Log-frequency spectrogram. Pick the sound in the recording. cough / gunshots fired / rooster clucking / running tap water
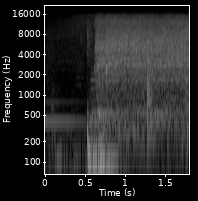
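running tap water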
